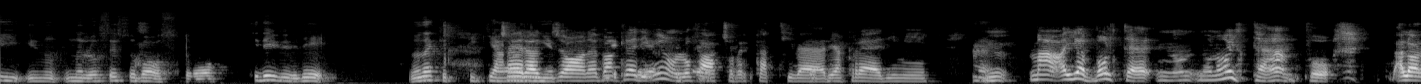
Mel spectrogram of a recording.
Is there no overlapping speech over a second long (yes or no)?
no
